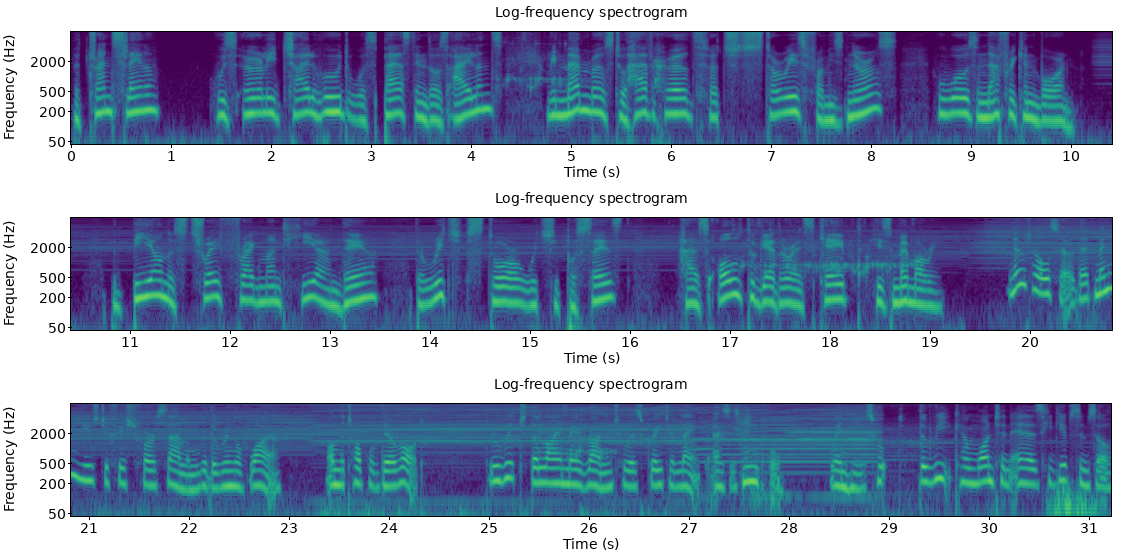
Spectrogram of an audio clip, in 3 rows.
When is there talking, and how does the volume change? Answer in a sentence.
The talking can be heard from 0.0 to 31.1 s, at a steady volume.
